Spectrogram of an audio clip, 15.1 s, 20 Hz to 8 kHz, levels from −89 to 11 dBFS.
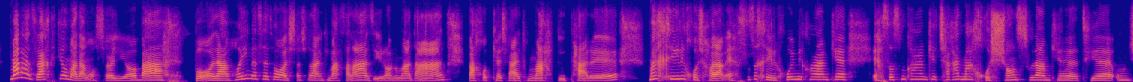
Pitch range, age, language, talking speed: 210-280 Hz, 20-39, Persian, 165 wpm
